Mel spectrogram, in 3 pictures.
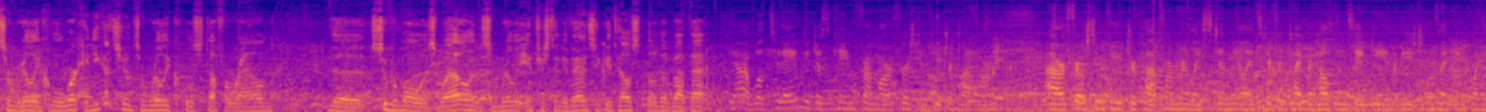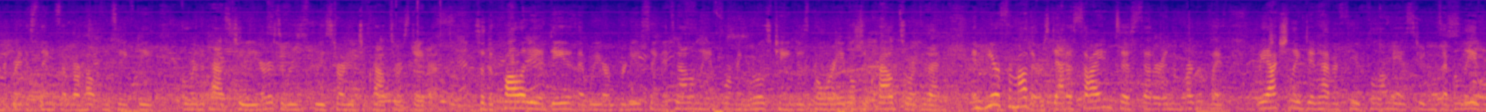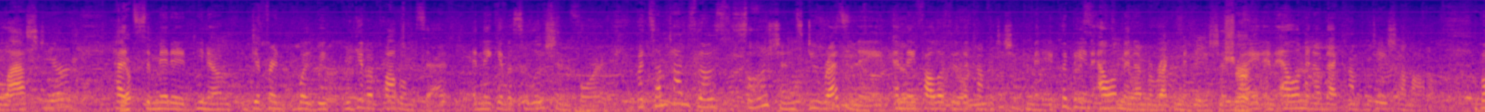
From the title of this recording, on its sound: Super Bowl LIV Radio row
